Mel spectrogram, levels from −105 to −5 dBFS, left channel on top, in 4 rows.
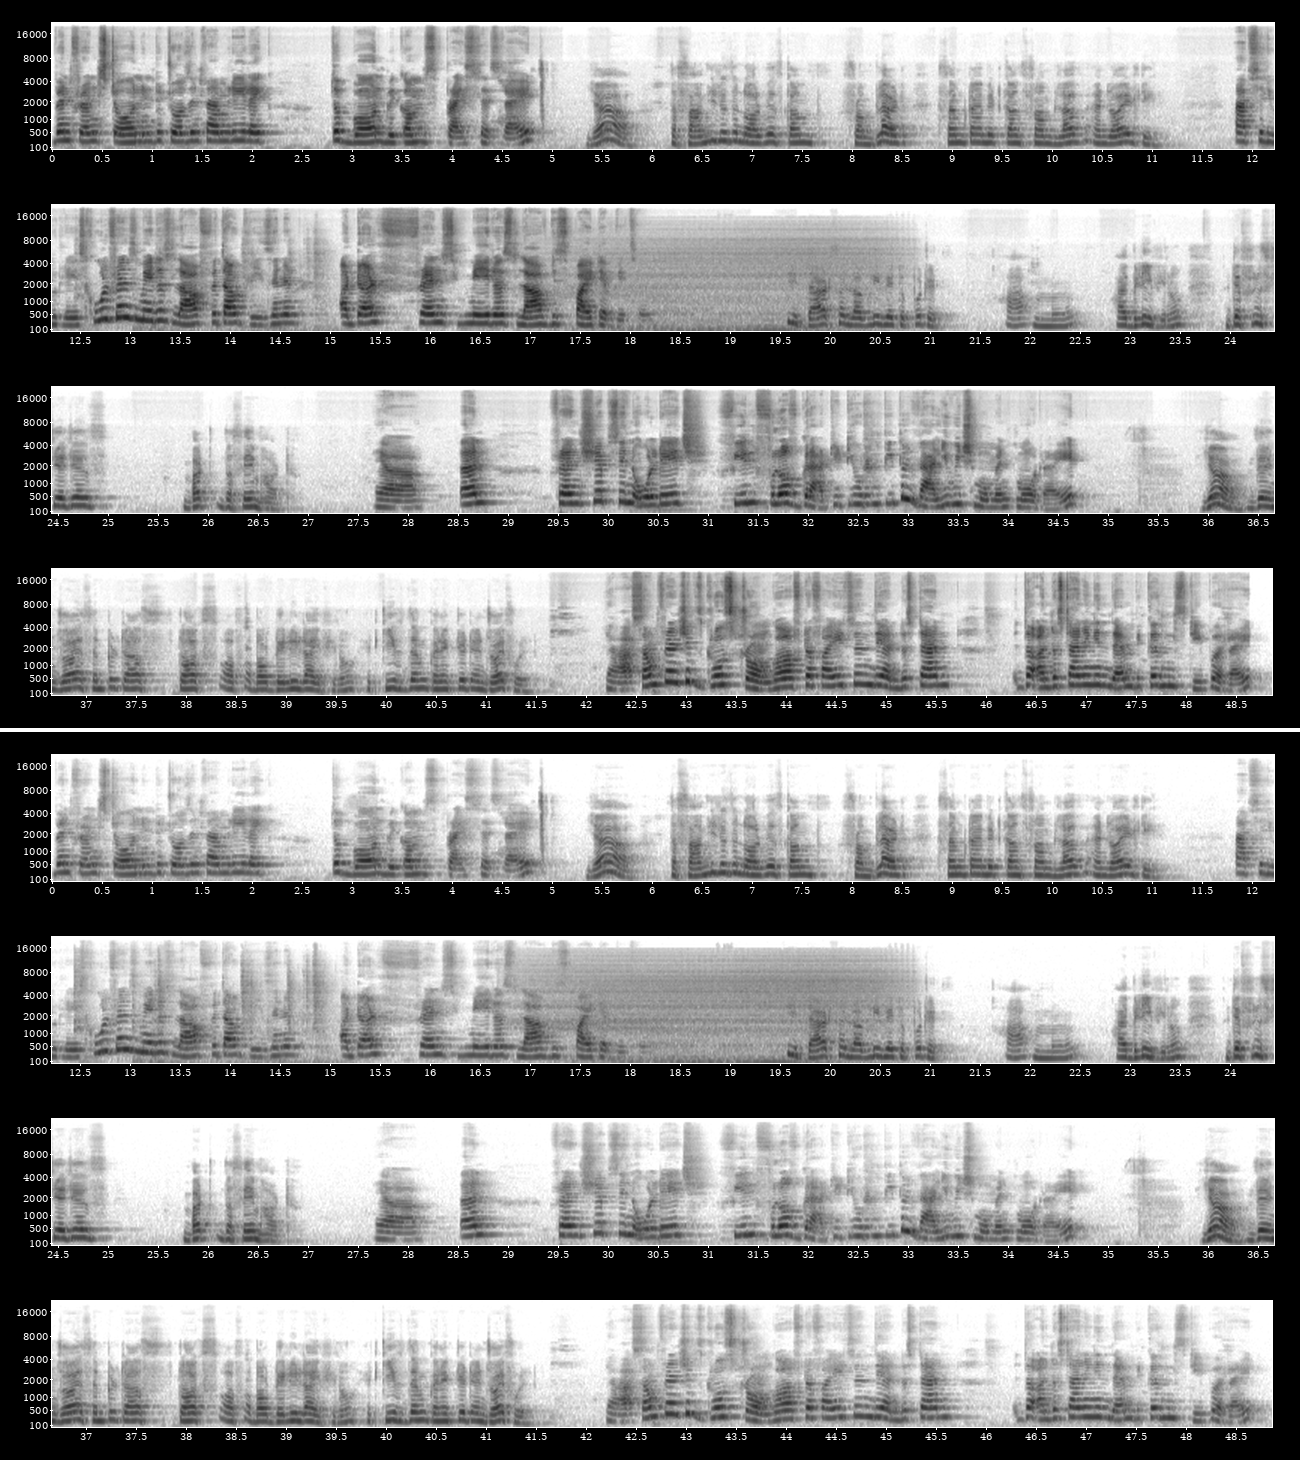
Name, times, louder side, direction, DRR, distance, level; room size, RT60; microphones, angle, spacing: voice 1, 0.0-2.2 2.8-4.8 11.8-14.8 15.1-18.3 27.7-28.1 28.5-28.8 29.5-34.7 42.2-45.6 46.3-48.6, left 7 dB, 65° left, 0.4 m, -31 dB
voice 2, 5.3-5.9 6.2-8.6 8.9-11.1 19.6-21.1 21.8-22.5 22.8-25.0 25.7-26.8 35.9-39.7 40.0-41.5, right 1 dB, 5° right, 0.5 m, -37 dB
sound 1, 12.4-12.6 13.0-15.3 16.7-20.9, right 3 dB, 55° right, 4.4 m, -50 dB
19.0 x 8.0 x 4.0 m
head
